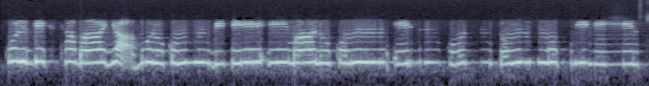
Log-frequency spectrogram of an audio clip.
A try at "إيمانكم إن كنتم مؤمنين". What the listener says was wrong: إيمانكم there is no غنة there that's إظهار ميم ساكن قل بئس ما يأمركم به إيمانكم إن كنتم مؤمنين okay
